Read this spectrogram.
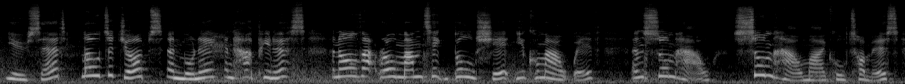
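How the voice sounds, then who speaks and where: In an audio drama, an actress with a Northern English accent plays a frustrated young wife from wartime northern England, blunt and emotional. Her high-pitched voice sounds exasperated, and there is slight background noise.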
